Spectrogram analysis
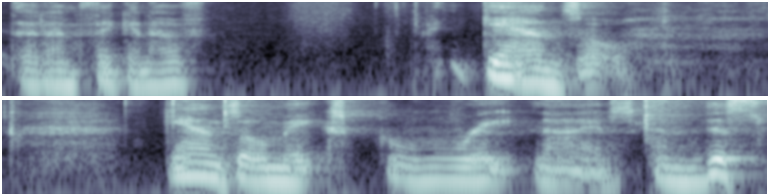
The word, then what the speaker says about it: Ganzo: wrote in and it's gonzo you know like kin or tan or man or fan or ban or any other word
